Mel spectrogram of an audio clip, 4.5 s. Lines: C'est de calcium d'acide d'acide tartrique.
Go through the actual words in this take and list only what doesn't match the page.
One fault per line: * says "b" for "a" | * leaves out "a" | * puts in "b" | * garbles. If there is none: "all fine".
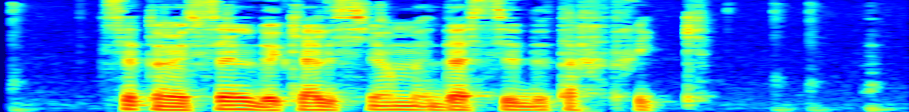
* puts in "un sel"
* leaves out "d'acide"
